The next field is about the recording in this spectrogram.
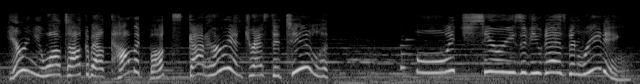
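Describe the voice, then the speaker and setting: A woman's voice: extremely high pitch, very animated, moderate pace, over music. A woman voicing a tiny cheerful floating fairy companion in a video game, childlike, chirpy and blunt. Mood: cheerful, curious. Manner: childlike, chirpy, refers to self in third person. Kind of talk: video game character dialogue.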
